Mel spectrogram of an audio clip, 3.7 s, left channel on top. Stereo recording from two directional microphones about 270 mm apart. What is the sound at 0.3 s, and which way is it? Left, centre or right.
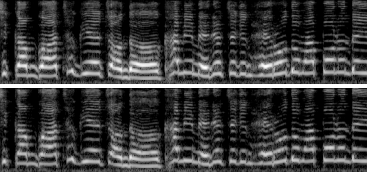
A woman's voice, centre.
